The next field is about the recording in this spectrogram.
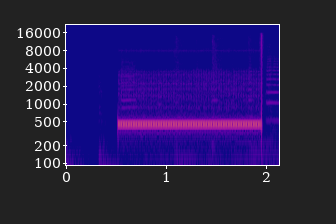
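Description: A telephone ringback tone plays while a call waits to be answered: a single steady, mid-pitched tone lasting about one and a half seconds that cuts off abruptly.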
